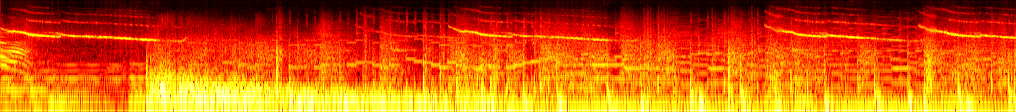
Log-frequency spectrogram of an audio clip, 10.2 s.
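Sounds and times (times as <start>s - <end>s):
fireworks crackling bursts and pops: 0.0s - 10.1s
whistling fireworks rockets: 0.0s - 10.1s.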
